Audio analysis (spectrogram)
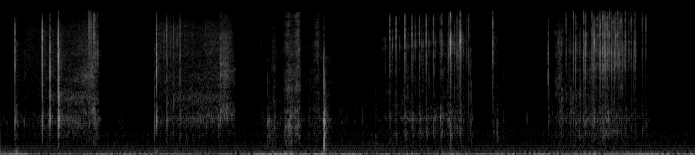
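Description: Long acrylic nails tap and scratch the cover and metal spiral of a small black hardcover spiral notebook. Sharp, bright clicks come in quick clusters between rasping, high scratching bursts over a faint steady low hum.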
